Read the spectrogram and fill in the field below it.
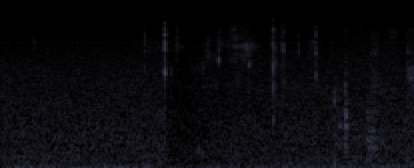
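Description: Fingers tap and click small plastic objects.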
